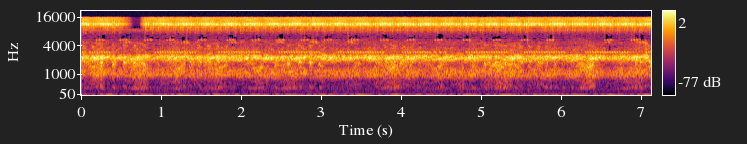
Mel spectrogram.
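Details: Frogs calling in a swamp at night: a dense, steady chorus of high trilling notes in layered bands, with faint pulsed calls repeating beneath, and a constant high insect-like hiss throughout.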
